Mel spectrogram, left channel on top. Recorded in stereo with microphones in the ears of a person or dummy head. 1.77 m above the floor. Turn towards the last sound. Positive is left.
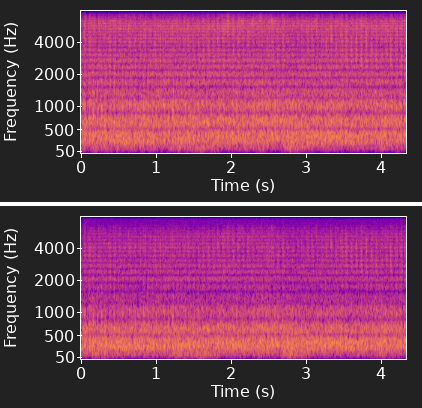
turn(degrees=60)  # may be behind; listen again after turning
